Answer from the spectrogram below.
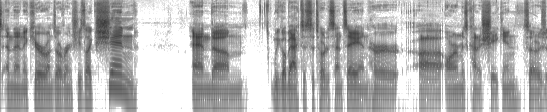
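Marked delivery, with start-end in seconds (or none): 1.4-2.1 high, falling cry of a name; lightly acted call to a friend; calling out in concern. Akira runs over calling his name.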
